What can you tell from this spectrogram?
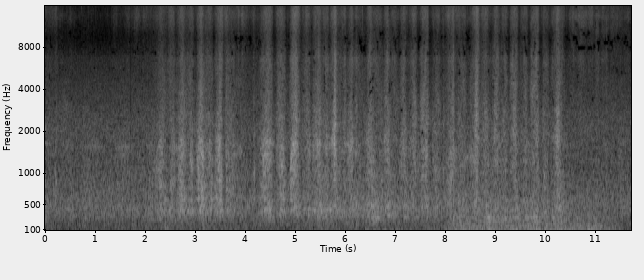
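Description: Wet rag scrubbed back and forth against the weathered wooden fascia of a pit toilet, cleaning off moss and grime. The quick, uneven rubbing strokes start about two seconds in and ease off near the end.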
